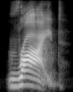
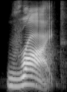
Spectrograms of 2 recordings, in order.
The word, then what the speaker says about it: ride: Entonces tenemos palabras como ride, ride. Ahí vamos a decir esa primera letra, la I, y no vamos a pronunciar la E.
